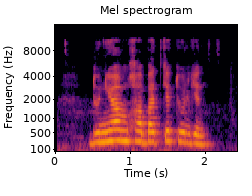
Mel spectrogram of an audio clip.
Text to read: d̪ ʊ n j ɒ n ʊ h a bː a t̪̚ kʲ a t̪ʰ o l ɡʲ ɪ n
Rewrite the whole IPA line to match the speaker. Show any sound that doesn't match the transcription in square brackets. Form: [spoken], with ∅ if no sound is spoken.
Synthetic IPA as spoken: d̪ ʊ n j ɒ [m] ʊ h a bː a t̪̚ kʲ a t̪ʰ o l ɡʲ ɪ n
